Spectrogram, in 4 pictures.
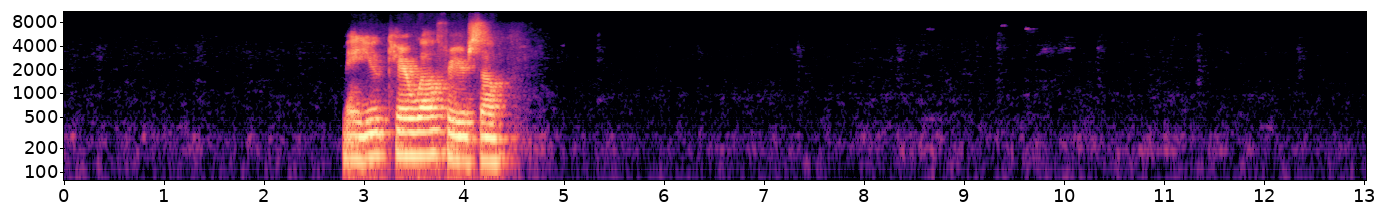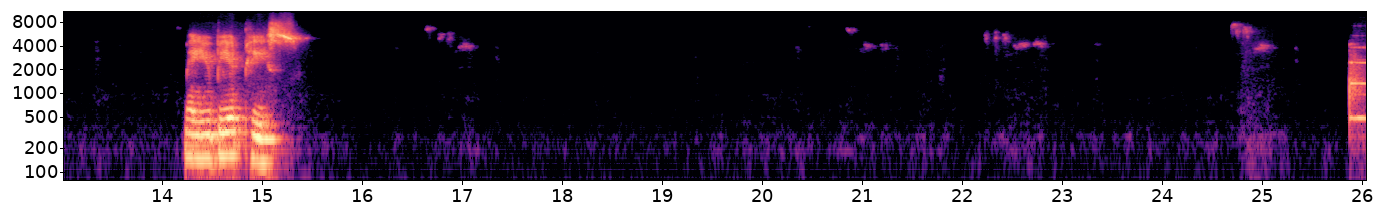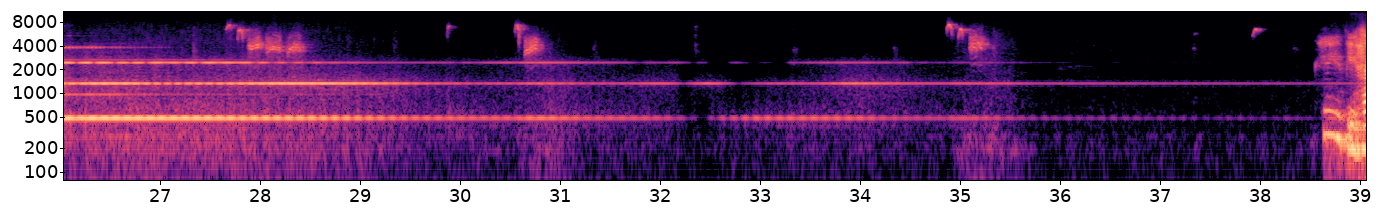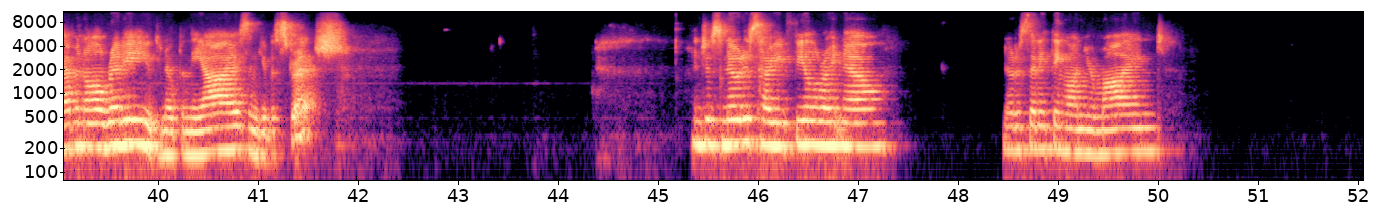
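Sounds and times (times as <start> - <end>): faint high-pitched chirps: 25.9 - 38.7
singing bowl ringing: 25.9 - 38.7.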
